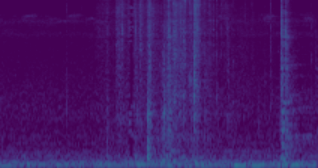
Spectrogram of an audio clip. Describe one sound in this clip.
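A rabbit munches and crunches on leafy greens close by.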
